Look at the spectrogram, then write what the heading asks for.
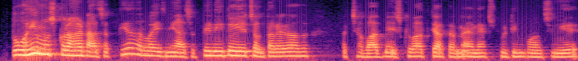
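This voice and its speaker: Recorded with a dry, close sound and no echo, a man speaks at a fairly high pitch with a dark, mellow tone and ordinary pitch variation. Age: 50s. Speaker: life coach. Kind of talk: interview.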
